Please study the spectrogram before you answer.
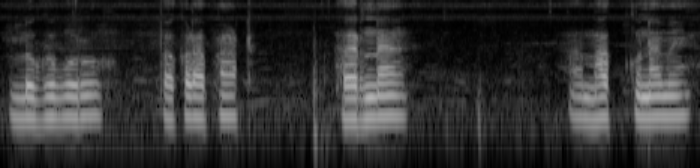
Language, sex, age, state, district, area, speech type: Santali, male, 45-60, Odisha, Mayurbhanj, rural, spontaneous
